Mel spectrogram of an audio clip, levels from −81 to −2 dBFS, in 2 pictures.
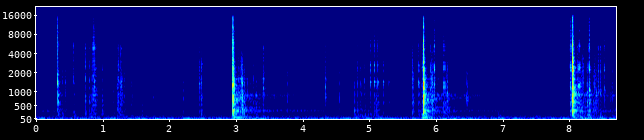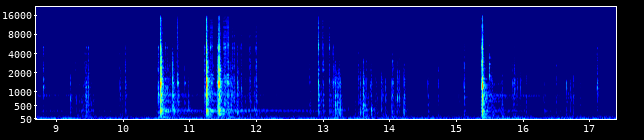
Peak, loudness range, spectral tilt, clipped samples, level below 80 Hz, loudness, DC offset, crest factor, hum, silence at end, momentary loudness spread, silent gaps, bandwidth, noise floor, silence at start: -6 dBFS; 10 LU; -1 dB/octave; under 0.1%; -66 dBFS; -32 LUFS; under 0.1%; 36 dB; none; 2 s; 27 LU; none; 16.5 kHz; -65 dBFS; 2.95 s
